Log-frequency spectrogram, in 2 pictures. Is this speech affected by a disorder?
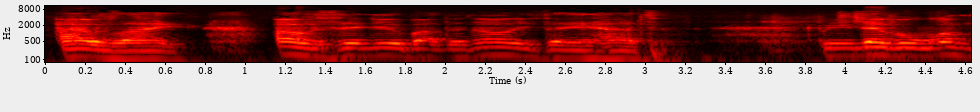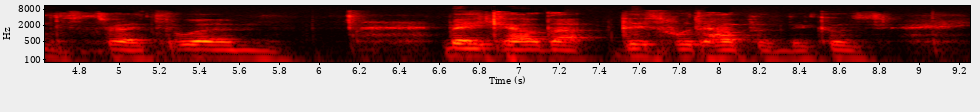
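Yes: motor neuron disease; first physiotherapist Amy Parkes, occupational therapist help with gadgetry; followed by MND, respiratory and long-term ventilation teams at Preston.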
